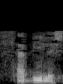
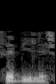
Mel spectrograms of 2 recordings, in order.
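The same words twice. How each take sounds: First: The first vowel is an 'a' sound. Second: The first vowel is an 'i' sound. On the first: It means his way or manner. The speaker calls it right. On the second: It means his mustache. The speaker calls it wrong.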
